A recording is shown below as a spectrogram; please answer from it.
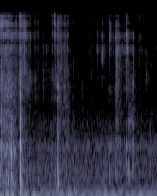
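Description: Plastic bubble-wrap packaging crinkling as it is pulled open, thinning to a few faint crinkles after the first half second.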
